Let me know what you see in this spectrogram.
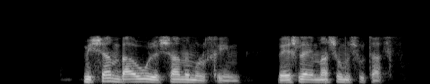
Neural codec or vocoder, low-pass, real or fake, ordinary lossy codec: none; 3.6 kHz; real; Opus, 32 kbps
